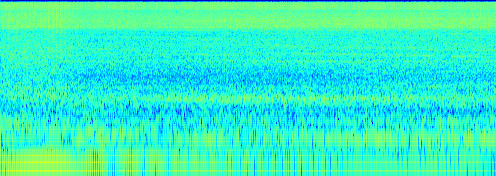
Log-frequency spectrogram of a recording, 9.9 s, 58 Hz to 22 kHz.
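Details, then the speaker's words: Indesit BWE101683 washing machine in high spin on a spin-and-drain after a 1000 rpm push-and-wash cycle: heavy low rumble pulsing about three times a second, shaking and sounding like a train. The spin is unbalanced, which the owner attributes to the uneven floor beneath the machine. "and it's shaking again the washing machine shaking and it sounds like a train again sounds like a train again"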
